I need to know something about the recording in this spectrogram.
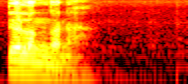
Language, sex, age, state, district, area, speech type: Nepali, male, 30-45, West Bengal, Darjeeling, rural, spontaneous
